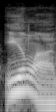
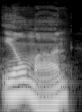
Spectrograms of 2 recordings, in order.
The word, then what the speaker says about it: Ilhan: It's Ilhan Omar. Ilhan, not Ilman.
